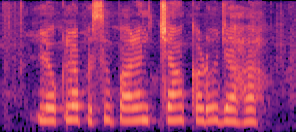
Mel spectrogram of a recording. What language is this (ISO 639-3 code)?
mag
